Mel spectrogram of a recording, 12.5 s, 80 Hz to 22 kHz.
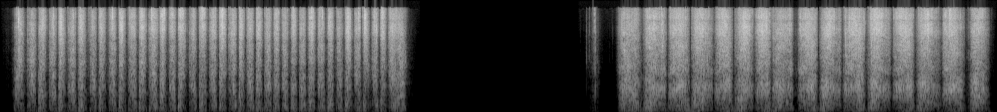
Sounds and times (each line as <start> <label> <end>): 0.2 sand paper 5.1
7.8 sand paper 12.4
